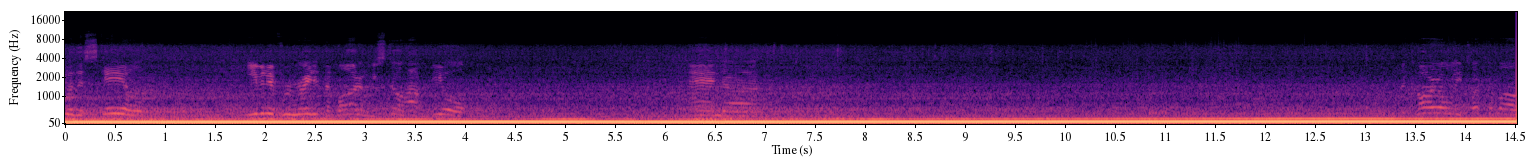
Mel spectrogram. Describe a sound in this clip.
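A car engine drones steadily inside the cabin.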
